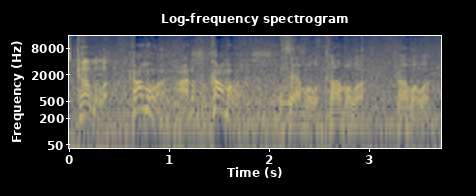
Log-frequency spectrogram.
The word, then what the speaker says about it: Kamala: begins if they could only decide how to mispronounce that name I'm surprised Camala even has a chance no one likes camela they wanted carela in and that's what I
